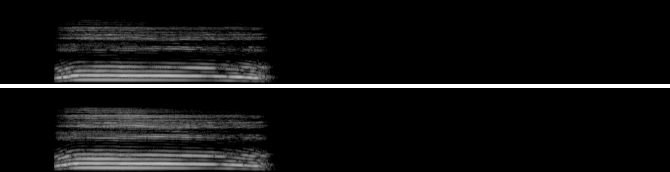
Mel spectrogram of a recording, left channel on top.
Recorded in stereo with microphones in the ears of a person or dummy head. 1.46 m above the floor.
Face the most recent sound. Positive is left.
turn(degrees=-20)  # may be behind; listen again after turning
